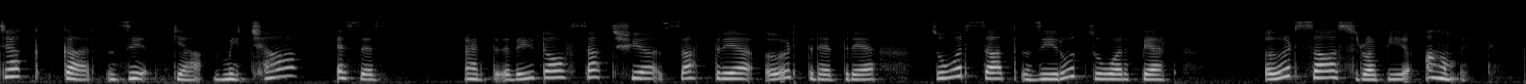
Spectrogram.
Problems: none marked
